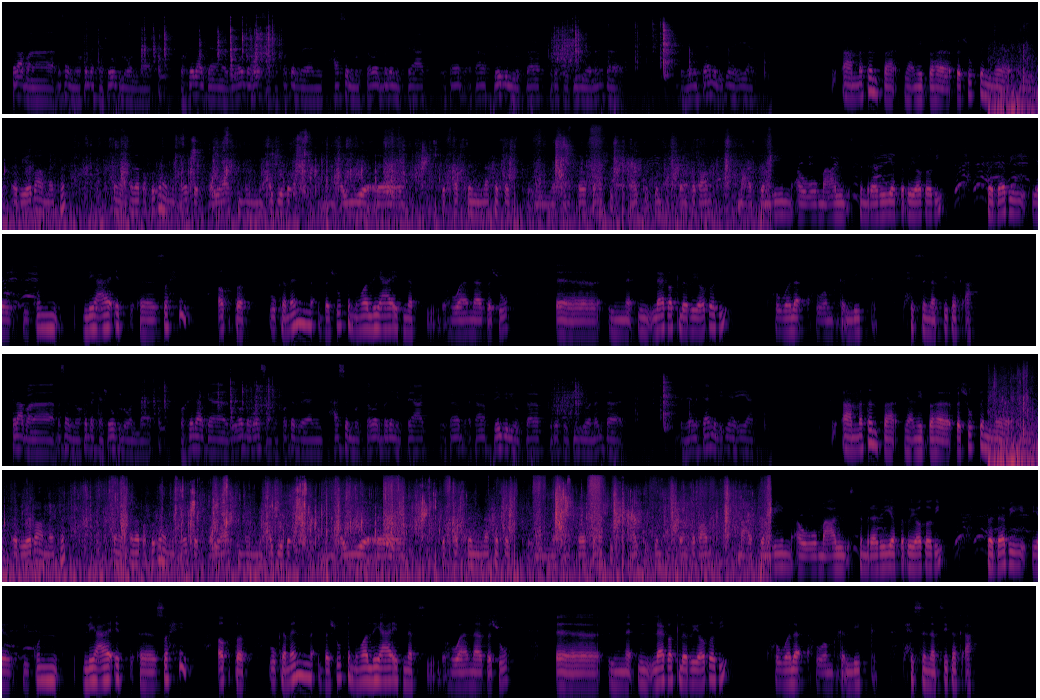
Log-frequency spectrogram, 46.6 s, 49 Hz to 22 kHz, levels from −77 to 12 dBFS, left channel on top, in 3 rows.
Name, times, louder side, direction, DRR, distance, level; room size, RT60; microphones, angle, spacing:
voice 1, 0.1-2.2 2.7-9.3 10.1-11.3, right 2 dB, 65° right, 8 dB, 1.8 m, -56 dB
sound 1, 0.7-11.6, left 8 dB, 30° left, 0.5 m, -54 dB
voice 2, 12.4-16.5 17.2-21.6 22.1-31.9 32.3-33.8 34.1-38.7 39.0-41.9 42.6-45.6, right 3 dB, 30° right, 11 dB, 0.5 m, -46 dB
sound 2, 14.8-27.1, right 11 dB, 85° right, 0.5 m, -40 dB
Male speech man speaking / Yell / Laughter, 24.6-26.7 27.4-29.1 29.8-31.6, left 4 dB, 80° left, 1.5 m, -60 dB
10.0 x 7.6 x 6.0 m, 0.39 s
head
